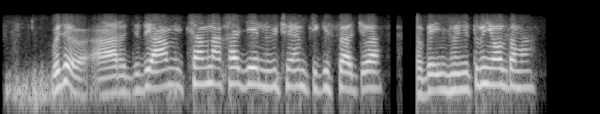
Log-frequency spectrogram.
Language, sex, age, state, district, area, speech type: Santali, male, 18-30, West Bengal, Malda, rural, conversation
